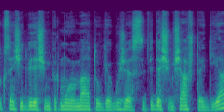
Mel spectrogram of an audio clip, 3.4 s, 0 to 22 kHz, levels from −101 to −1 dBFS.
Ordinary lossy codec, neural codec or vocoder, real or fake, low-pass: AAC, 64 kbps; none; real; 14.4 kHz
